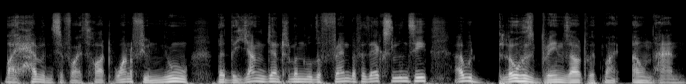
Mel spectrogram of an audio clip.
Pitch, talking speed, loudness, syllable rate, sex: 110 Hz, 255 wpm, -20 LUFS, 6.0 syllables/s, male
